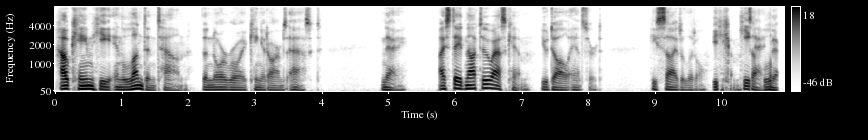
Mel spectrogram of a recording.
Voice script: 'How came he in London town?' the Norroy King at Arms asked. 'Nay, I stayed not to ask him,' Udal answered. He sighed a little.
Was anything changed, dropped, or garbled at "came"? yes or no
no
